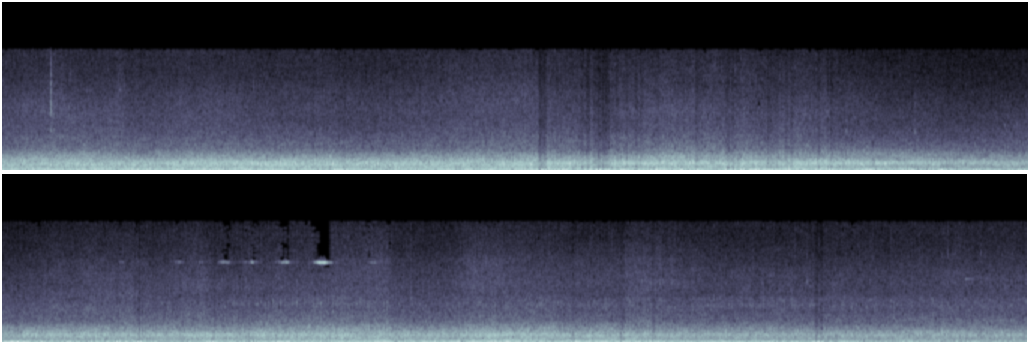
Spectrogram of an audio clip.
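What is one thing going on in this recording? Car traffic rumbles past steadily on a street outdoors.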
